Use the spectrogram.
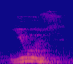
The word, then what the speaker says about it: use: The first one, use, use, use. Ending in SS, use. Meaning, the act of using something.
